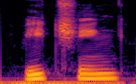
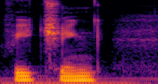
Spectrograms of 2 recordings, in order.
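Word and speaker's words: Wiking: That's The Little Book of Hygge by Mike Viching. It's W-I-K-I-N-G. Even someone helped you with pronouncing, and I've said it wrong three times. But anyway, The Little Book of Hygge by Mike Viching, Danish Secrets to Happy Living.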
